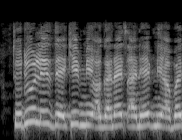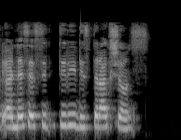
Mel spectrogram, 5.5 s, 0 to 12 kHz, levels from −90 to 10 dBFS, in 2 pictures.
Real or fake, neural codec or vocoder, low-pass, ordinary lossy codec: real; none; 7.2 kHz; AAC, 32 kbps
